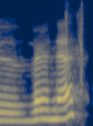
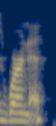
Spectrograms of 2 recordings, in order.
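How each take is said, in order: First: The name is said with a German pronunciation. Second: The name is said with an American pronunciation. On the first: This is how the name would sound in its original language. "in German it would be something closer closer to Vernecht" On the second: This is how the family actually says the name. "we just pronounce it as Werneth"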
